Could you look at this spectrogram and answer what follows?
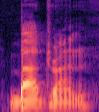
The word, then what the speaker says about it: Badran: Badran.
